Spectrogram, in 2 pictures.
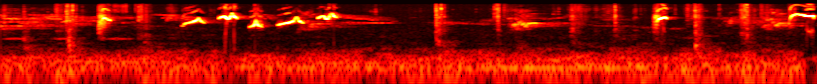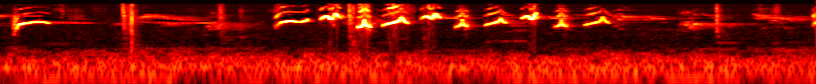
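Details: Cinereous tit giving scattered high chirps and clicks early on, then a quick run of sharp whistled notes near the end, over a constant low hum.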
